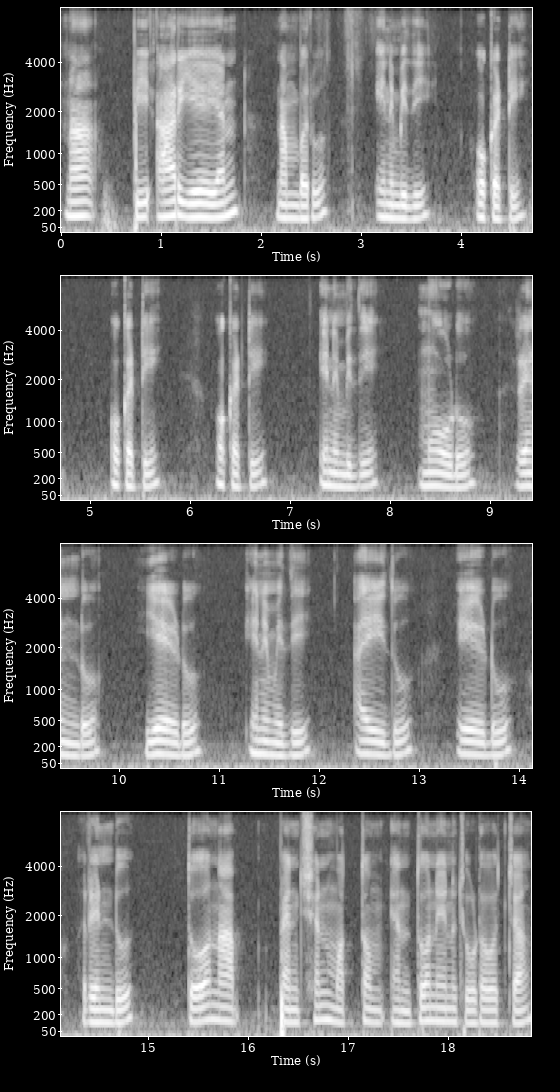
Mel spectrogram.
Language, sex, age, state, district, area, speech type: Telugu, male, 30-45, Andhra Pradesh, East Godavari, rural, read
